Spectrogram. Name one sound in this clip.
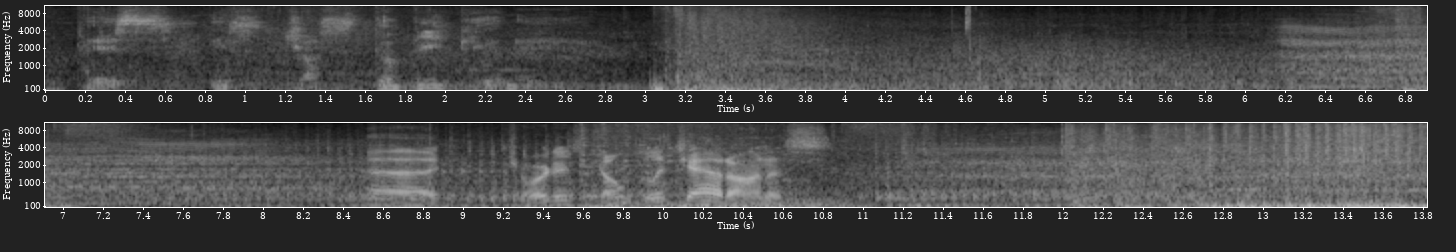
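Gunfire and explosions boom in a game battle.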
